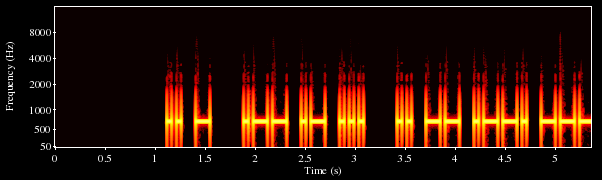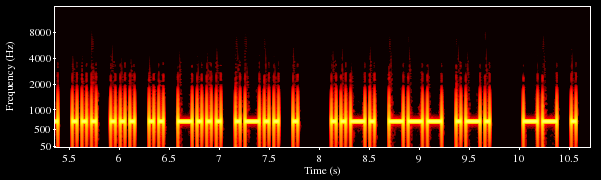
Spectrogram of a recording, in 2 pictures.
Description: Morse code, heard as a keyed tone, about 25 wpm, 700 Hz. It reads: IT WAS IMPOSSIBLE FOR ME
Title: Sentences from Top 1100 Words 25wpm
